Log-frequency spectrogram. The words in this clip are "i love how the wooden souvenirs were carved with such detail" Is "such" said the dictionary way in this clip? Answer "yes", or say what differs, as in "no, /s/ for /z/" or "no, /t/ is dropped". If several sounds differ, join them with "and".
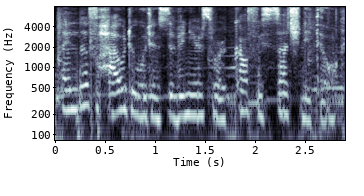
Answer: yes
